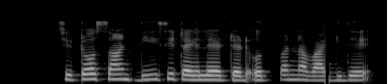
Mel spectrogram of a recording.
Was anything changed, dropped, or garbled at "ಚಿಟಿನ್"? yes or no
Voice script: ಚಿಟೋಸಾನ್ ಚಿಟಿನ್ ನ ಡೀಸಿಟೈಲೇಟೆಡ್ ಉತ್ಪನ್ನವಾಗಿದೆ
yes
